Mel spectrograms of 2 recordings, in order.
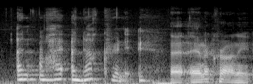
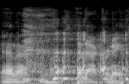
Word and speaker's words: Anachrony: Anachrony. Anachrony, that's how it's pronounced.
